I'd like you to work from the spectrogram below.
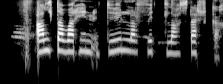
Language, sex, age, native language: Icelandic, female, 18-19, Icelandic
